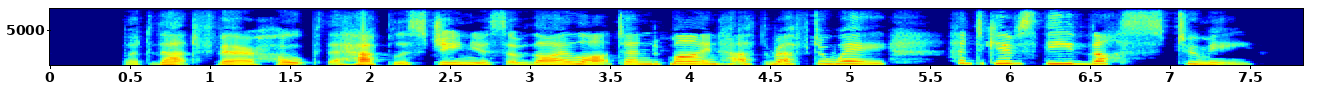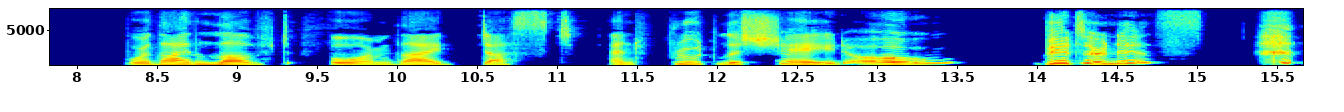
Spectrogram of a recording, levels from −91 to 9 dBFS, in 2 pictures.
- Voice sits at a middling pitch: No, very high, 265 Hz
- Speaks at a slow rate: Yes, slow, 125 wpm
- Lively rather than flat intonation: Yes, wide, 6.2 semitones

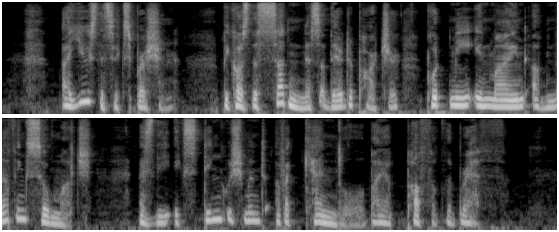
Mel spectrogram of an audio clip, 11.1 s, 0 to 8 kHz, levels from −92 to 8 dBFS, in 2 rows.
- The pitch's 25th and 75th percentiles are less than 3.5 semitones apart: No, average, 4.6 semitones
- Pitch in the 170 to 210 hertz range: No, medium, 140 Hz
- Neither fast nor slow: Yes, average, 160 wpm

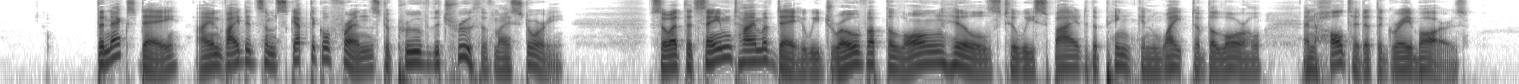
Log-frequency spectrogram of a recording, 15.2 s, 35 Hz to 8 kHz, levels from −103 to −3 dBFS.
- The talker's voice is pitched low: Yes, low, 105 Hz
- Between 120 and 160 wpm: No, average, 175 wpm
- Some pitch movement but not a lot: No, wide, 6.9 semitones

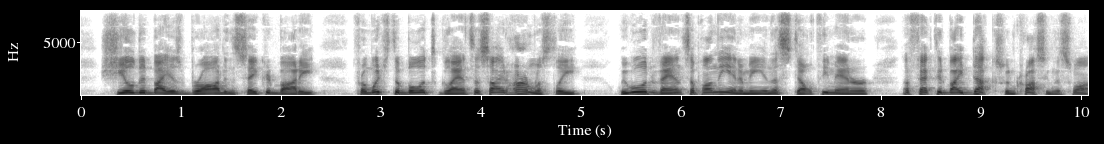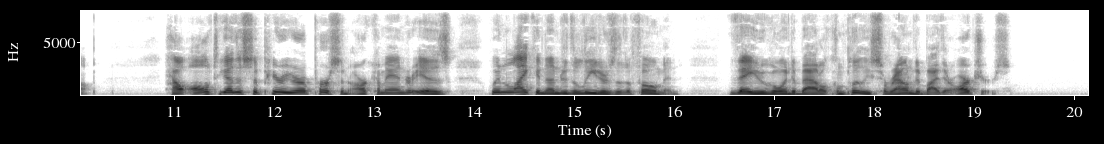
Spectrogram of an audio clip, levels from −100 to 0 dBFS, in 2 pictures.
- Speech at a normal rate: Yes, average, 170 wpm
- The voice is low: Yes, low, 130 Hz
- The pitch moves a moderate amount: No, wide, 6.1 semitones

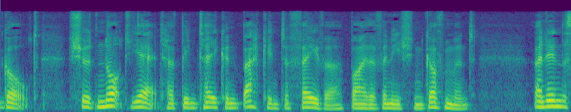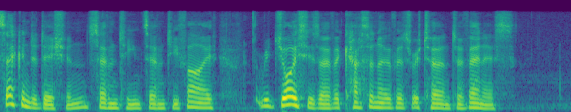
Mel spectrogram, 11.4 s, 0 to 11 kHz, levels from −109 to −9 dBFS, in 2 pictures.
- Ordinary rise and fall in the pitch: Yes, average, 3.6 semitones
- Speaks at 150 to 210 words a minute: No, slow, 135 wpm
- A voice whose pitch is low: Yes, low, 130 Hz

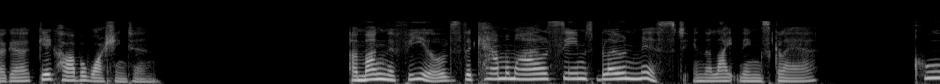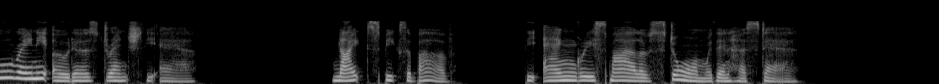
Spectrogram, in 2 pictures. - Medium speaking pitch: Yes, medium, 175 Hz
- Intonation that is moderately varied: No, wide, 7.2 semitones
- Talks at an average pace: No, slow, 110 wpm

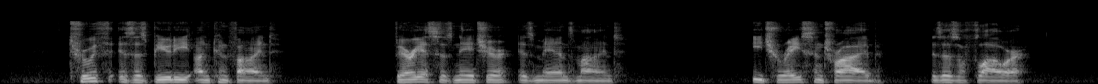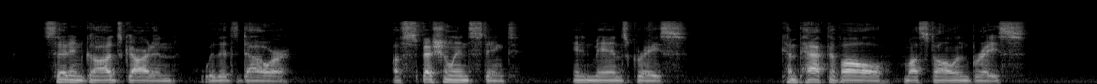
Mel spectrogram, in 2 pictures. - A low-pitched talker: Yes, very low, 95 Hz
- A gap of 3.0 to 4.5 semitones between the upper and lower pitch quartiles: No, narrow, 2.4 semitones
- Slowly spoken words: Yes, slow, 105 wpm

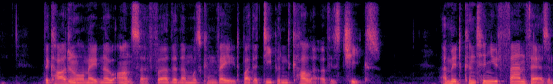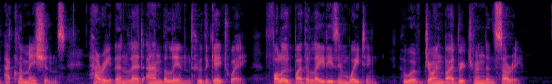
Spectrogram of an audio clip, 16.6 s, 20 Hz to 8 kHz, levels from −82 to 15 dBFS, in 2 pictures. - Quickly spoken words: No, average, 150 wpm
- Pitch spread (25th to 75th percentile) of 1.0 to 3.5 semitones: No, average, 4.2 semitones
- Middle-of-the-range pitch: No, low, 105 Hz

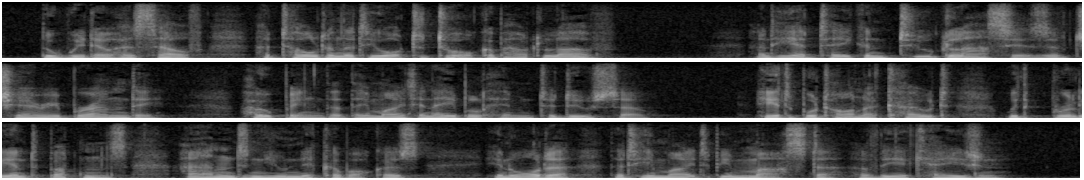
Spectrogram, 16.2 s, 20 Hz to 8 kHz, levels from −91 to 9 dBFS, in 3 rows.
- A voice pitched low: Yes, low, 120 Hz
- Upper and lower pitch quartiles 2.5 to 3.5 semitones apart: No, average, 4.6 semitones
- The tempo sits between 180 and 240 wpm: Yes, average, 195 wpm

